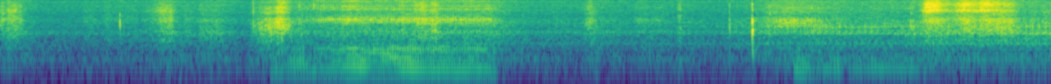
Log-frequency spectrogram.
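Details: Dog snoring in a quiet room: two buzzing, vibrating breaths, typical snores.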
